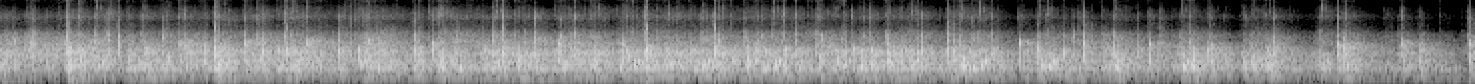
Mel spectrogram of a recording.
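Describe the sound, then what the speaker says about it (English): Audience at a school board meeting applauding All-State choir students, a loud, dense, steady round of clapping with sharp individual claps close by. "I think that it deserves a big applause for that"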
